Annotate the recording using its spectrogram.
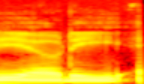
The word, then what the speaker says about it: peyote: It starts, and they're all in the peyote, and am I saying it right? – Yeah, peyote.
